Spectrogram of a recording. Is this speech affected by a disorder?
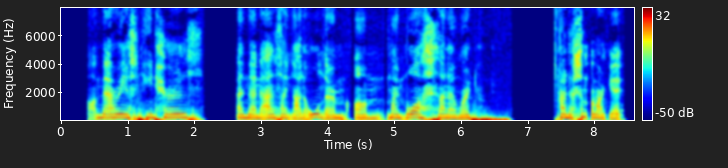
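Yes: cleft palate; congenital, affected ears, teeth and nose, 5 or 6 ear tubes for lifelong chronic ear infections; predicted at birth mute or severely impeded, speech classes once or twice weekly through elementary school.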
